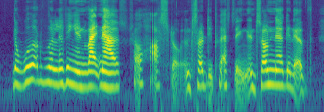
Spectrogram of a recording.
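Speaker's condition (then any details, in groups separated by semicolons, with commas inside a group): Cerebral palsy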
